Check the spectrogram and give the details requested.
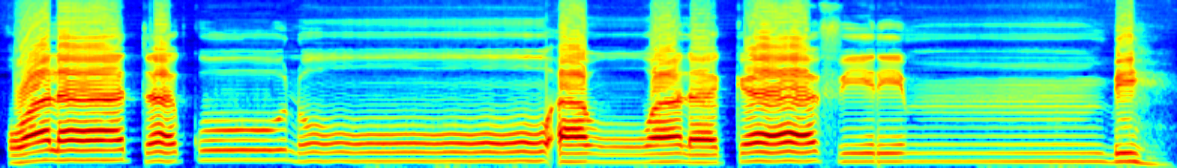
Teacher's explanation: Kemudian langkah selanjutnya untuk iqlab, ditahan suara m-nya sepanjang 2 harakat untuk menyempurnakan gunnahnya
